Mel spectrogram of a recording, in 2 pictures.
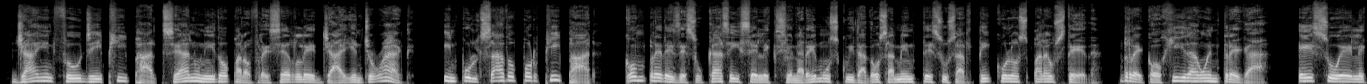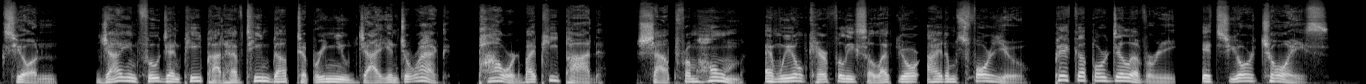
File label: Bilingual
